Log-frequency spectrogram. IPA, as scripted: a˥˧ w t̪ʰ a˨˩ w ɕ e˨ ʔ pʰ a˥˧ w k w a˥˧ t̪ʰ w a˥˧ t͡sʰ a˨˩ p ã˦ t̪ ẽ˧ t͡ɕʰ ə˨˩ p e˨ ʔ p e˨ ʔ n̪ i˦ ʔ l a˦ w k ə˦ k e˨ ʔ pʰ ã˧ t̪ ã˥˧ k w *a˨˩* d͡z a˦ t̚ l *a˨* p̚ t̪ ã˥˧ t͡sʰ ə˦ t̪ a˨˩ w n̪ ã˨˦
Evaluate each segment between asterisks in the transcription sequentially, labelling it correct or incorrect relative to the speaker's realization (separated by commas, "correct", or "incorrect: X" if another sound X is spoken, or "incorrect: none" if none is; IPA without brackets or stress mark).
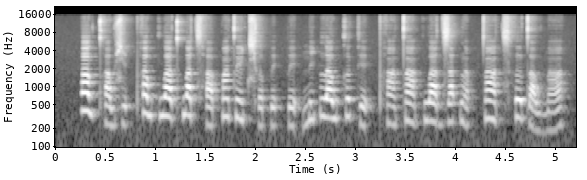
incorrect: a˥˧, incorrect: ã˨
